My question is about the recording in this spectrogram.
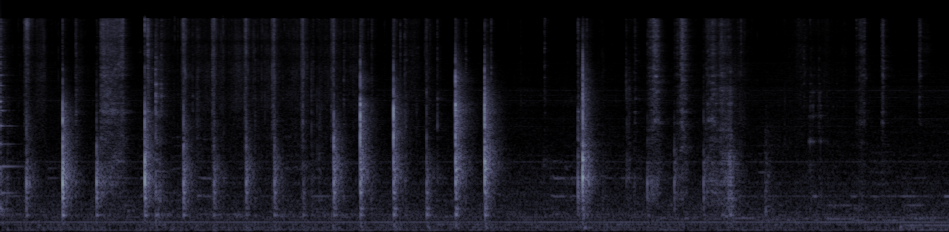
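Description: Knife knocking against a cutting board as a tomato is sliced: sharp, irregular strokes about two a second, thinning out and getting softer near the end.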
